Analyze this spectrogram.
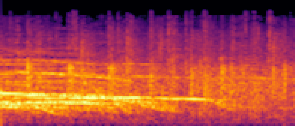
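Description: An audience breaks into applause for a man cast to play the part of Abram, a dense, steady wash of many hands clapping that holds for about two seconds with a thin high tone riding over it early on.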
